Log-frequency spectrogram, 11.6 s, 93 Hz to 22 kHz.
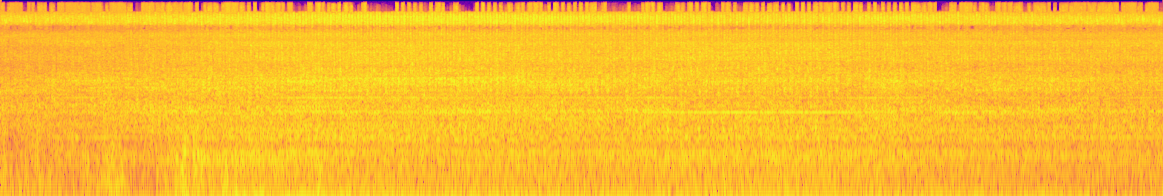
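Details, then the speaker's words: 2018 Peterbilt 389 with a Paccar 510hp engine and 18-speed, 716,000 miles, heard under the hood with the oil filler cap off. Steady, even diesel idle with a deep rumble and no knocks or misses. No blow-by; it idles normally. "I'll let you listen to it running. I won't do a lot of talking because it's hard to hear with the engine running."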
